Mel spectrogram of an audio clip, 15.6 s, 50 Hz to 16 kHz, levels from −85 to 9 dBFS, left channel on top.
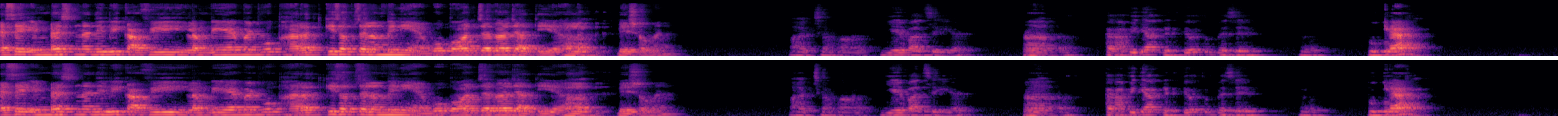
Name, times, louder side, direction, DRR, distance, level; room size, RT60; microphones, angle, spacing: voice 1, 0.0-5.8 6.2-6.7 10.2-10.5 13.9-14.1, left 2 dB, 35° left, 2 dB, 4.8 m, -22 dB
voice 2, 5.6-5.9 7.9-9.7 10.2-10.7 11.1-12.6 13.0-13.2 13.7-14.2, equal, 55° right, 2 dB, 4.4 m, -33 dB
13.0 x 13.0 x 2.5 m, 0.35 s
head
